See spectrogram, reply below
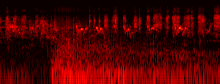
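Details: Budgies in an aviary flock give rapid high chirps and warbled notes, several short whistles popping out of the chatter, with a low rumbling background noise after the first second.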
